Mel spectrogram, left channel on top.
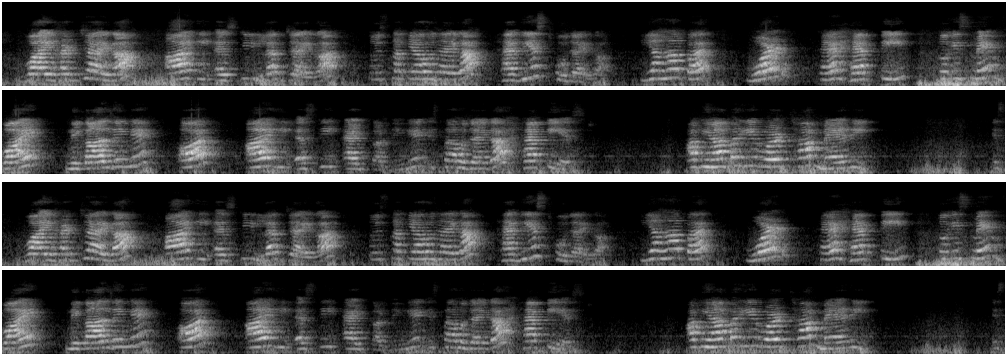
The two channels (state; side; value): normal; both; correlation 0.19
